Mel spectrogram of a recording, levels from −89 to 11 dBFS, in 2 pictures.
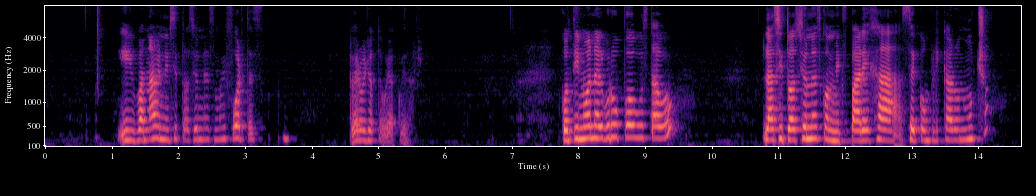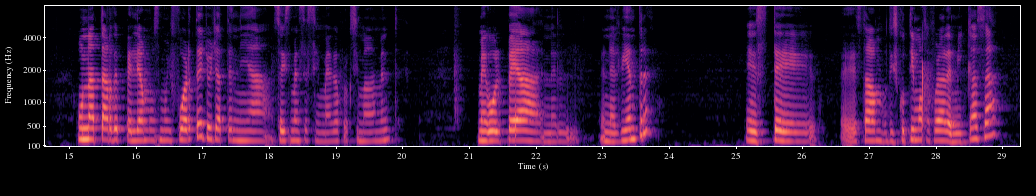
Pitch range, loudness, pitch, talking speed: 200-235 Hz, -20 LUFS, 215 Hz, 110 wpm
